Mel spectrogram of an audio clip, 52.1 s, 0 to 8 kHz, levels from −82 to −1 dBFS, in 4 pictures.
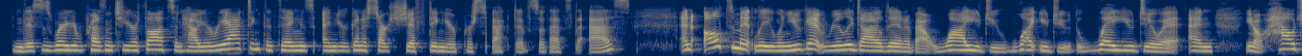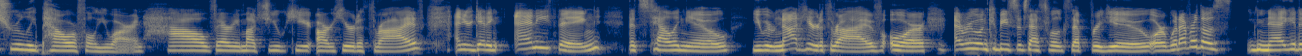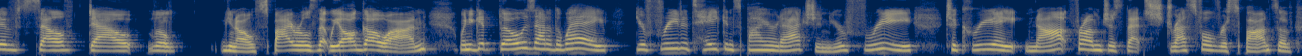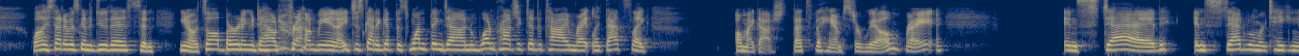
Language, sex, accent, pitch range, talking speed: English, female, American, 190-235 Hz, 200 wpm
